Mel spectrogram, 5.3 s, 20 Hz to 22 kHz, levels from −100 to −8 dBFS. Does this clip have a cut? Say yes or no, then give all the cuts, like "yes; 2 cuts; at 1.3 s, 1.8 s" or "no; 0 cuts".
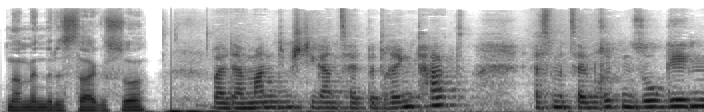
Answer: no; 0 cuts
